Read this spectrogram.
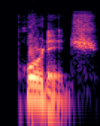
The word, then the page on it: portage: American English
